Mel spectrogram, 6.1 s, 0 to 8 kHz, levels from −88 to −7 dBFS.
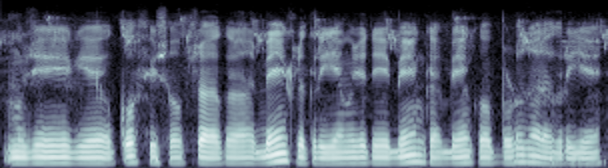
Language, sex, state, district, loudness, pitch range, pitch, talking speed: Hindi, male, Rajasthan, Bikaner, -18 LUFS, 100-105 Hz, 100 Hz, 215 wpm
